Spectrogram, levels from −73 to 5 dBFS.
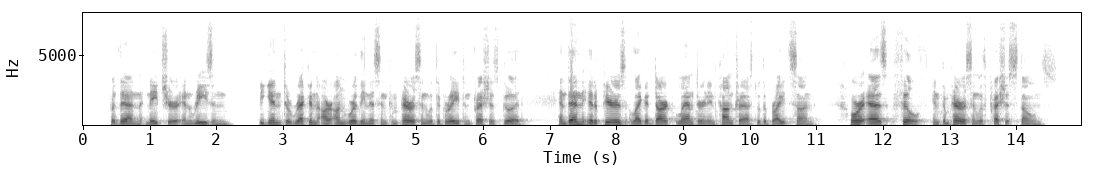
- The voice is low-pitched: Yes, low, 120 Hz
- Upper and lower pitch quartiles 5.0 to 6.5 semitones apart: No, average, 4.3 semitones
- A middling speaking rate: Yes, average, 165 wpm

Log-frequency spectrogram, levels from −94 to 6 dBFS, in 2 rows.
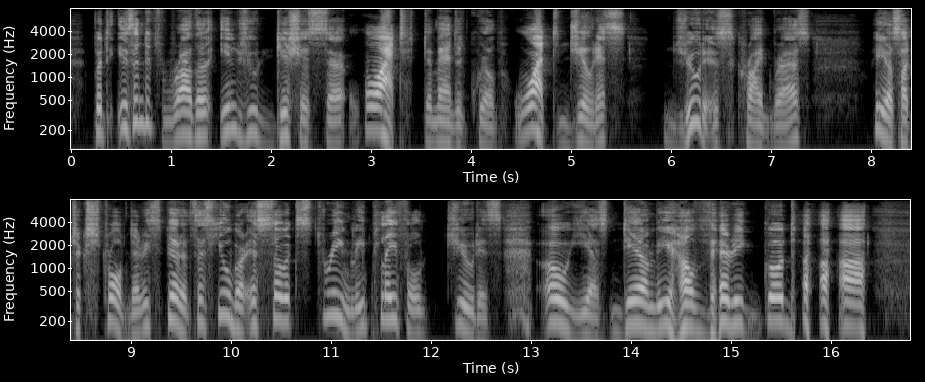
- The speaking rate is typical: No, slow, 130 wpm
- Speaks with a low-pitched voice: No, medium, 170 Hz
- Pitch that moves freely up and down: Yes, wide, 6.5 semitones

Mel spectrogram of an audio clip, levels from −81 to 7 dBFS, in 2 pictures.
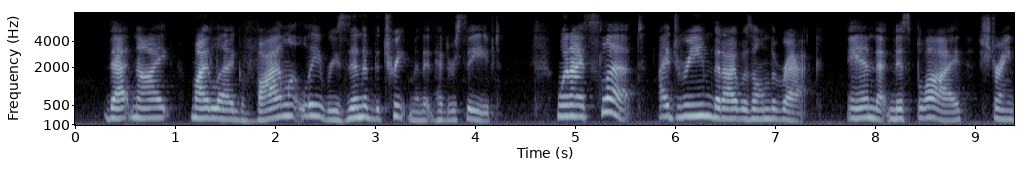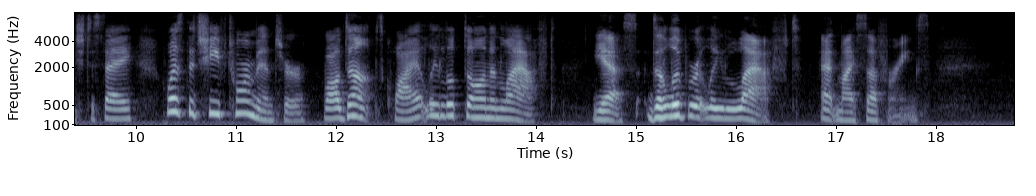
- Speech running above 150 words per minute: No, average, 145 wpm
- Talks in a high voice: Yes, high, 215 Hz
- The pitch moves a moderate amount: Yes, average, 4.4 semitones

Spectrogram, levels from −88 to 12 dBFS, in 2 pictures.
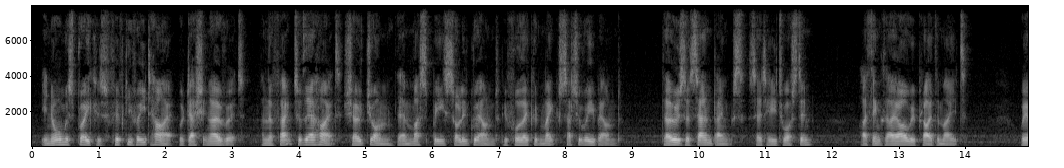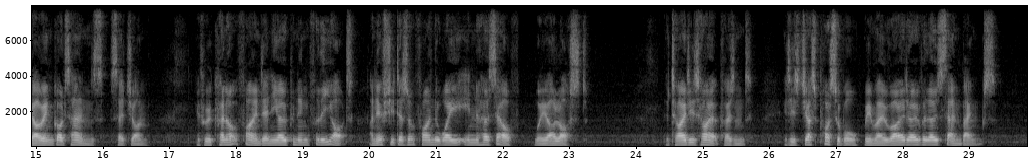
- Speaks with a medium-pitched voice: No, low, 120 Hz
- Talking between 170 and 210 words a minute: Yes, average, 180 wpm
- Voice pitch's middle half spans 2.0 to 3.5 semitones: No, average, 4.7 semitones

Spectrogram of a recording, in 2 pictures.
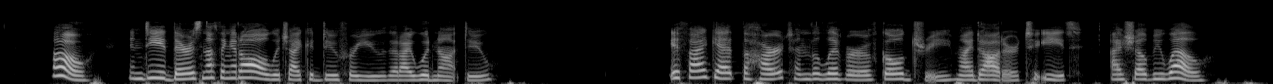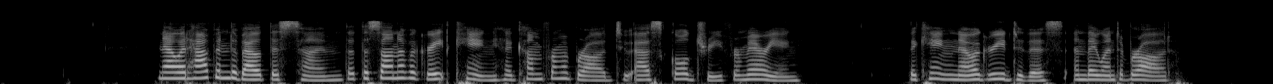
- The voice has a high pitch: Yes, high, 225 Hz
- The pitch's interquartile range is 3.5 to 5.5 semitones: Yes, average, 4.1 semitones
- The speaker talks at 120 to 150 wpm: No, average, 165 wpm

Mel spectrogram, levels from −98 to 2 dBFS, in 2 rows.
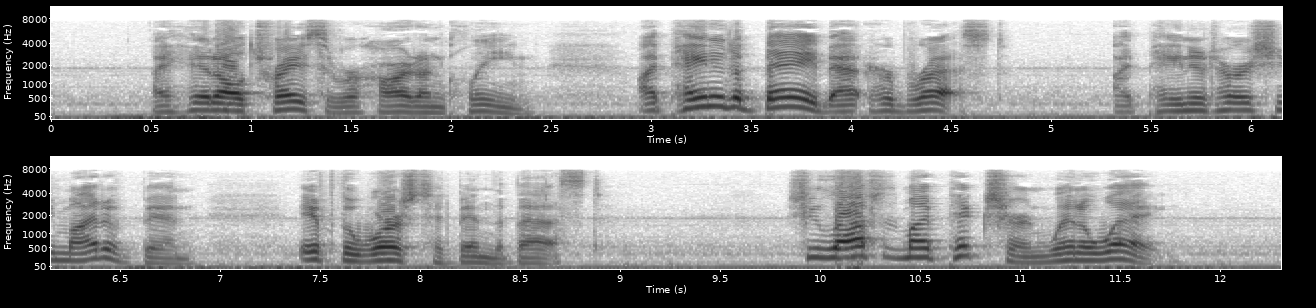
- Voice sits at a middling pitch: Yes, medium, 170 Hz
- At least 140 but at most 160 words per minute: No, average, 185 wpm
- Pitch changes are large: Yes, wide, 6.6 semitones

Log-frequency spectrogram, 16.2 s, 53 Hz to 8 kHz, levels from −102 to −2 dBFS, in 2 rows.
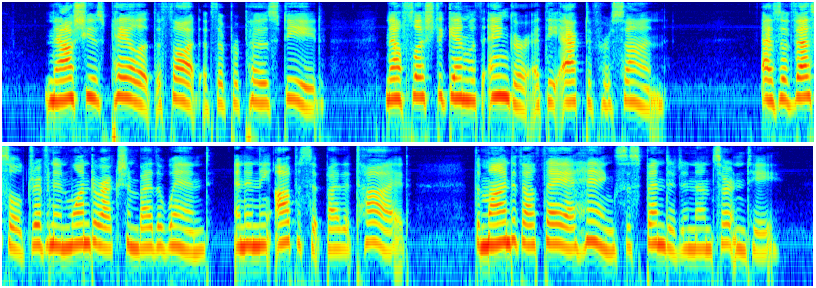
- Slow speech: No, average, 175 wpm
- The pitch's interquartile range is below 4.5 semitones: Yes, average, 3.1 semitones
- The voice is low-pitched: No, high, 230 Hz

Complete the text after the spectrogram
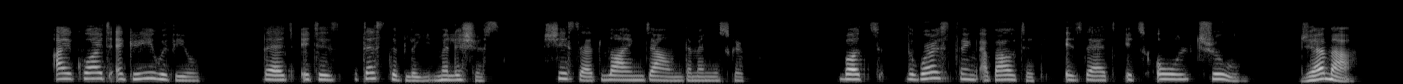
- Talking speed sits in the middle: No, slow, 120 wpm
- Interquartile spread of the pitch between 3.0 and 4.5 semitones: Yes, average, 4.2 semitones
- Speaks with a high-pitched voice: Yes, high, 215 Hz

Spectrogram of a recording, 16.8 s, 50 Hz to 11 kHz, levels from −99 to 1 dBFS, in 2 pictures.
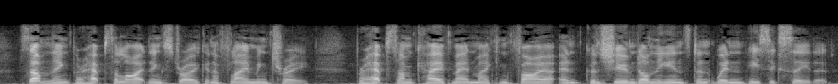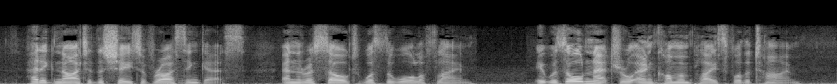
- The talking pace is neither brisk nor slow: Yes, average, 170 wpm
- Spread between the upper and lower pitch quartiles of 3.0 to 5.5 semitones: No, narrow, 2.4 semitones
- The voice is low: No, medium, 150 Hz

